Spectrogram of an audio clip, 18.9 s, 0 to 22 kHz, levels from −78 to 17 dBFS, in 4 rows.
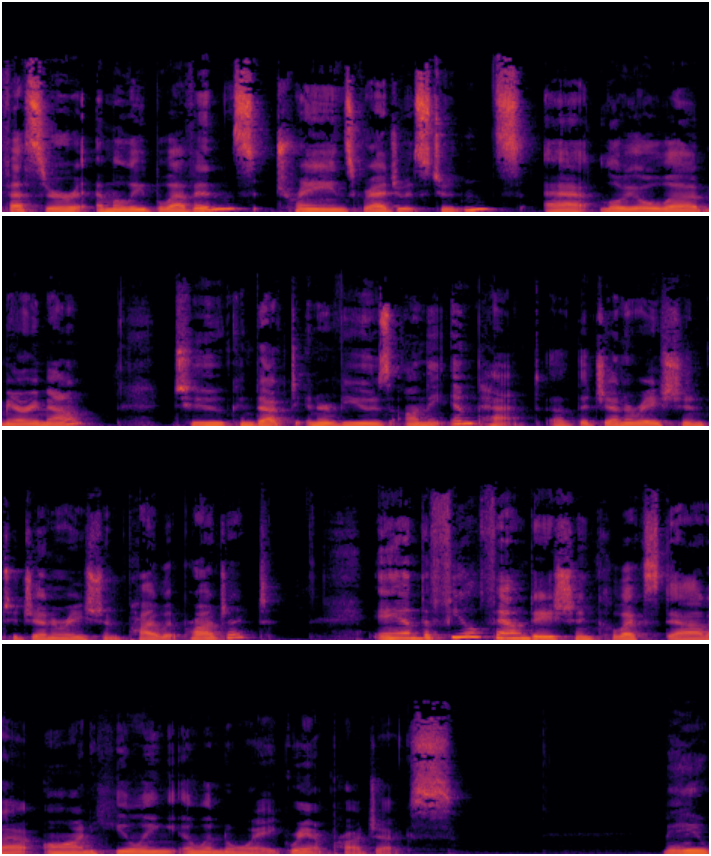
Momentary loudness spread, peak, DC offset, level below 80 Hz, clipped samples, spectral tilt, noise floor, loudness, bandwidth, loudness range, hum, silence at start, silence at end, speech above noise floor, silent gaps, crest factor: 9 LU; -4 dBFS; under 0.1%; -56 dBFS; under 0.1%; -4.5 dB/octave; -64 dBFS; -22 LUFS; 17 kHz; 5 LU; none; 0 s; 0 s; 42 dB; none; 18 dB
